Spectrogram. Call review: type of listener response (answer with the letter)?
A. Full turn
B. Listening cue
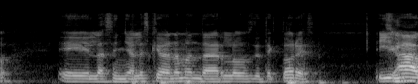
B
